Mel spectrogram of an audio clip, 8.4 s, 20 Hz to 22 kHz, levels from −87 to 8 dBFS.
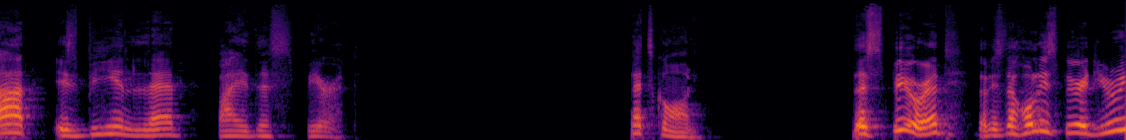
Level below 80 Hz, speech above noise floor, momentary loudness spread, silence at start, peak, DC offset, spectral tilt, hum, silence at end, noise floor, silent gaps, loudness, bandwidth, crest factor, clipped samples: -72 dBFS; over 63 dB; 16 LU; 0 s; -8 dBFS; under 0.1%; -6 dB/octave; none; 0 s; under -90 dBFS; none; -28 LUFS; 19 kHz; 22 dB; under 0.1%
